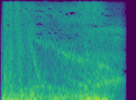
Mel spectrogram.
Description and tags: Power Failure
Lost Power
